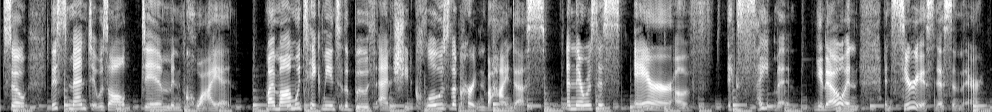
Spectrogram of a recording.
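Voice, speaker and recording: An American woman narrates a podcast from a script. Her voice sits at a middle pitch, and music plays prominently behind her. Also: sing-song, normal speed. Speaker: podcast host. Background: music bed.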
